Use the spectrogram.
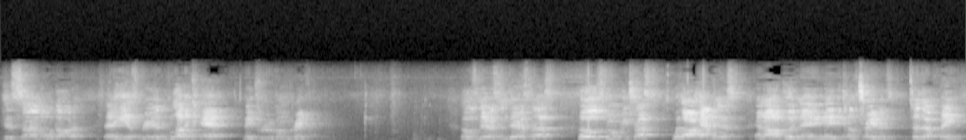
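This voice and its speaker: Casting: man as solemn, theatrical barrister, bright high voice, orating in an echoey hall. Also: steady tone, measured pace, full character voice. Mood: earnest. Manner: grandiloquent, declamatory, solemn. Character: impassioned male lawyer pleading to a jury. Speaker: stage actor. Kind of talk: theatrical stage oratory. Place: indoor theatre stage. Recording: echoey theatre, distant mic, faint noise.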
